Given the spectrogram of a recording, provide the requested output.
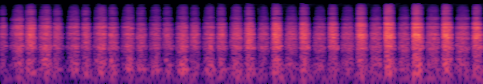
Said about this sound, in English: A dingo came with a tongue long sticking out of its mouth trying to keep cool. Do you know which animal I'm talking about? A dingo. It is a dog.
